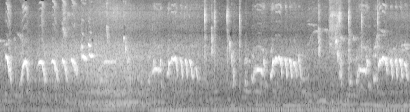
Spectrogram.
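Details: Aceh white-rumped shama singing an extended, richly filled song: clipped whistled notes repeated in fast bursts, pausing between rattling phrases of similar notes, over a low steady hum.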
